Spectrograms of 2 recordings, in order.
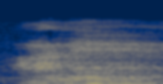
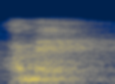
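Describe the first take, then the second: First: It is said softly and gently. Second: It is shouted at the top of the voice.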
